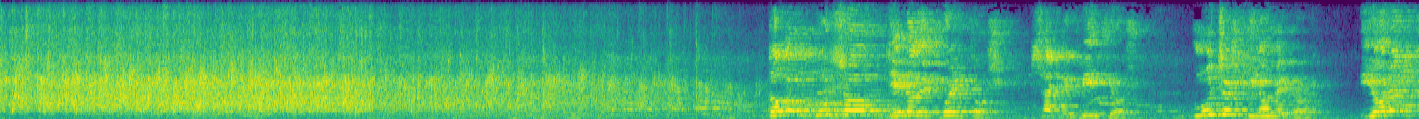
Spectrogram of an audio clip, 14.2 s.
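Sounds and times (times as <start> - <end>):
audience applause: 0.0 - 7.7
speech: 7.7 - 14.1.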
